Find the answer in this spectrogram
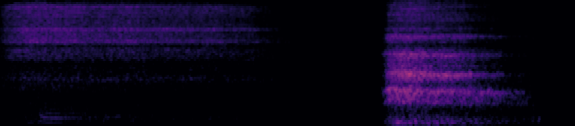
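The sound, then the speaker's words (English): Slow, deep breathing during a guided heart-breathing exercise: two long, airy breaths, the second louder and fuller than the first. “let's try a few breaths around the heart. One more heart breath.”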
